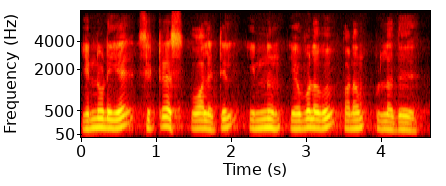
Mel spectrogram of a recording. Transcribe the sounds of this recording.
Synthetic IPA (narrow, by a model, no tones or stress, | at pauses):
ɛnːɯɽɐjɐsɪʈrɐsʋaːlɐʈːɪlɪnːɯmɛʋːɐɭɐʋɯpɐɳɐmʊɭːɐðɯ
